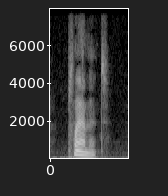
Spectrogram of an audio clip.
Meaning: Each of the seven major bodies which move relative to the fixed stars in the night sky—the Moon, Mercury, Venus, the Sun, Mars, Jupiter and Saturn
- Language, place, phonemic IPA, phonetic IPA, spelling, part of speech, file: English, California, /ˈplænət/, [ˈpʰlɛən.ɪt], planet, noun, En-us-planet.ogg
